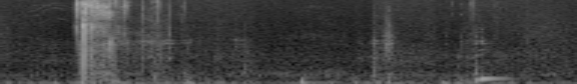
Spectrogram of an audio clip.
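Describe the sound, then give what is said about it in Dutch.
A bottle of Jack Daniels whisky is opened: a sharp tearing crackle of the seal, a few small clicks and rustles, then a brief squeaky pop as the stopper comes free. No one speaks. “Wil jij hem openmaken voor de...”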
